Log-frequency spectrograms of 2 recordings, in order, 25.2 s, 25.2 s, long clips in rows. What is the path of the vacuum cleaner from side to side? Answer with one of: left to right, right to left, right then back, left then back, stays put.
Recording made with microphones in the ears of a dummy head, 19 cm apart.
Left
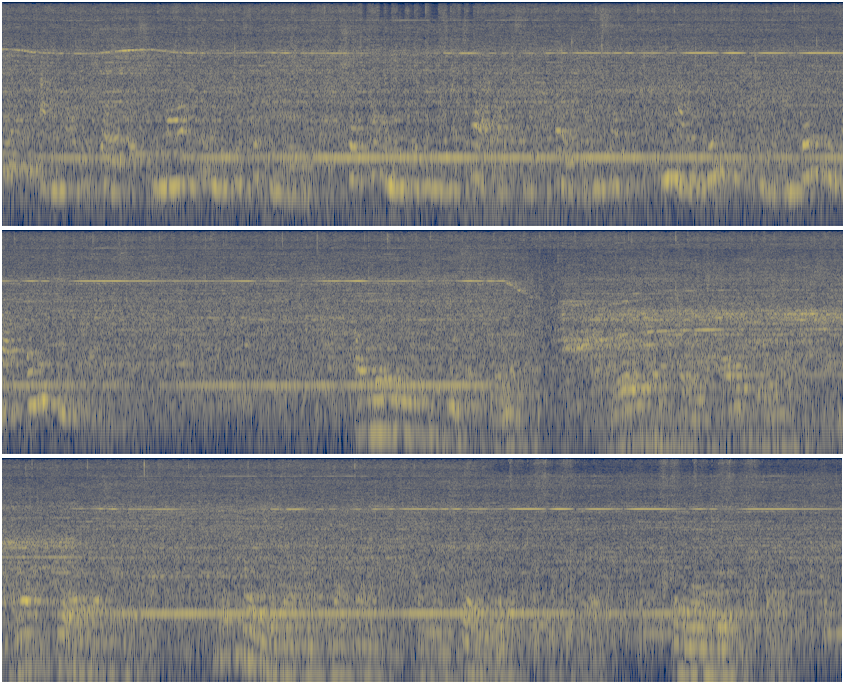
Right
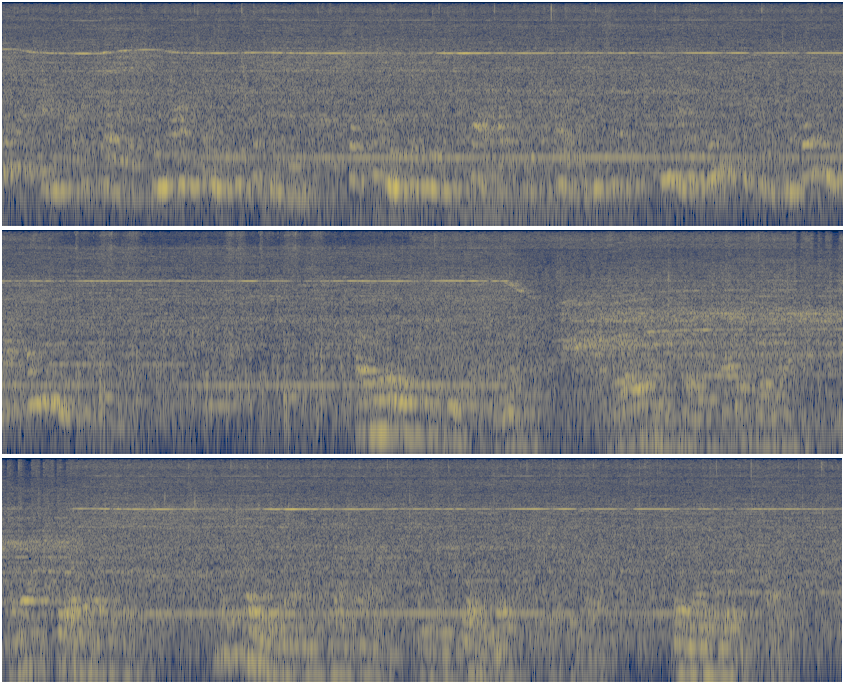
stays put.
